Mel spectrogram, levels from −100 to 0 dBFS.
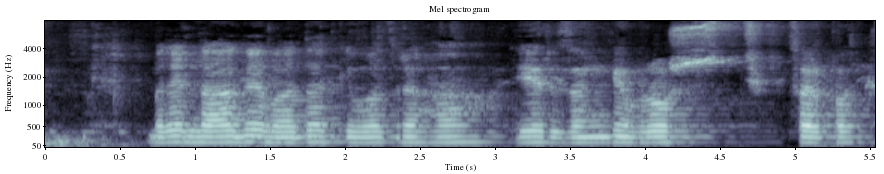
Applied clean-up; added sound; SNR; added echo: none; none; none; reverberation time 0.7 s.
